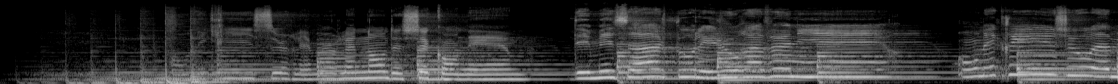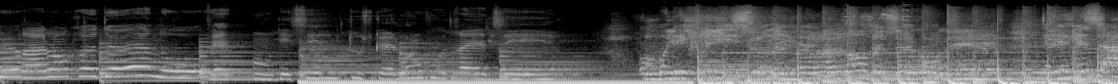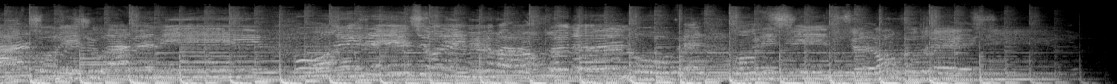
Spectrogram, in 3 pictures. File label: Pop Star Birthday song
